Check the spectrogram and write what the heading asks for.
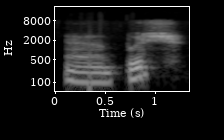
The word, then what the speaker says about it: pârș: Because this U sound is quite complicated for most of the people to pronounce, especially if they're Russian or Turkish. And then also there is a weird consonant and then it's clustered with an R. So it's quite a close sound. You have to pronounce it in a breath, and it's quite a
